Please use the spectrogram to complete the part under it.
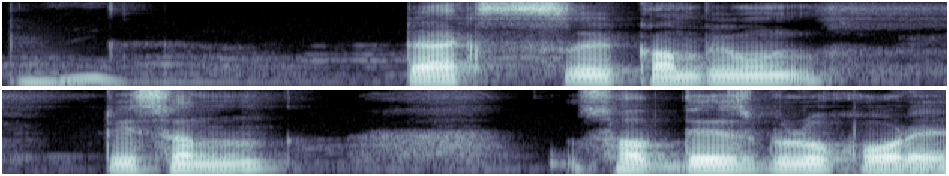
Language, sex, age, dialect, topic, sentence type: Bengali, male, 25-30, Northern/Varendri, banking, statement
